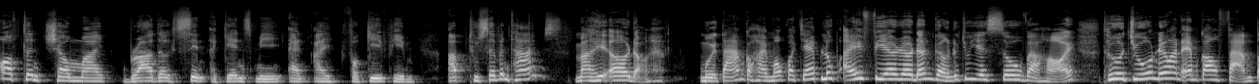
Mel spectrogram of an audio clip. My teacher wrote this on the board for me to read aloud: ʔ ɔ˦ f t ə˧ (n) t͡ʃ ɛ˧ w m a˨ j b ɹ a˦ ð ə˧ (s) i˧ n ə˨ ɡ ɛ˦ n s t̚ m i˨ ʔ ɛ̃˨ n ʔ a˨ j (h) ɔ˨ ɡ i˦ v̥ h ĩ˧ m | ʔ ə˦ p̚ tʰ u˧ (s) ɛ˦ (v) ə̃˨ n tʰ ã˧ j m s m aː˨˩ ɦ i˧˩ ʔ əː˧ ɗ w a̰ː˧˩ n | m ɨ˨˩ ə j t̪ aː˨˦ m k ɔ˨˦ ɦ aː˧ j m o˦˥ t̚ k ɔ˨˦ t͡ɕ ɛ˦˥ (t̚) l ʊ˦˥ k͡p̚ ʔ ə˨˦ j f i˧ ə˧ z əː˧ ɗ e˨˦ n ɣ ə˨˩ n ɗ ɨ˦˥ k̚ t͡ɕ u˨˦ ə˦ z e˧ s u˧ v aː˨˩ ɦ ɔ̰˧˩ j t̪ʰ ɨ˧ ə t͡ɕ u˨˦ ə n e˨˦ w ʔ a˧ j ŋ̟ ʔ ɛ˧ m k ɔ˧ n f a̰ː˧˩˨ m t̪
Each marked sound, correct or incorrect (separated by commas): correct, correct, incorrect, correct, correct, incorrect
